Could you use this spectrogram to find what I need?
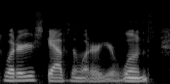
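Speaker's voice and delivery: usual speaking voice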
